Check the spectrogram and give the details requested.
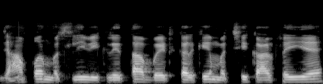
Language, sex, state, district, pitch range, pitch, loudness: Hindi, male, Bihar, Supaul, 105-120 Hz, 115 Hz, -17 LUFS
